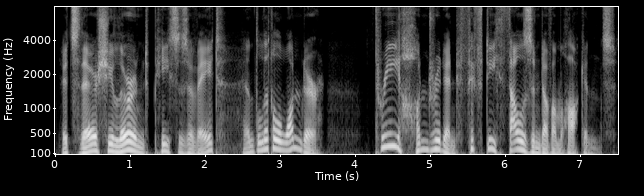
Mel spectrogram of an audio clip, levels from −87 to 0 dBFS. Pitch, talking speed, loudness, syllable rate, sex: 125 Hz, 145 wpm, -17 LUFS, 4.2 syllables/s, male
